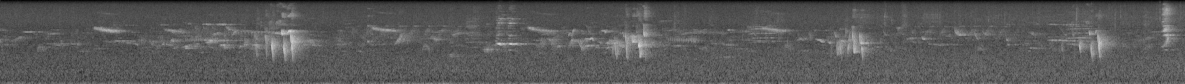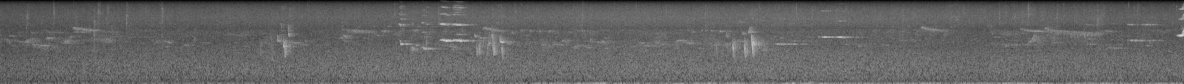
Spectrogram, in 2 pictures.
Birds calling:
Hawaii Creeper (Loxops mana), Red-billed Leiothrix (Leiothrix lutea), Iiwi (Drepanis coccinea), Hawaii Amakihi (Chlorodrepanis virens), Omao (Myadestes obscurus)

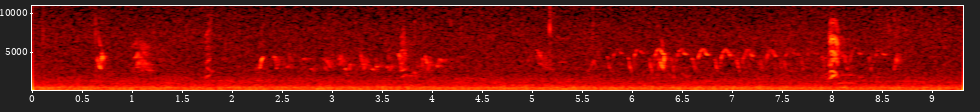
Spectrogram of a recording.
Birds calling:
House Finch (Haemorhous mexicanus), Hawaii Amakihi (Chlorodrepanis virens)

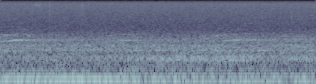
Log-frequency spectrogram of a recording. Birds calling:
Canada Goose (Branta canadensis)

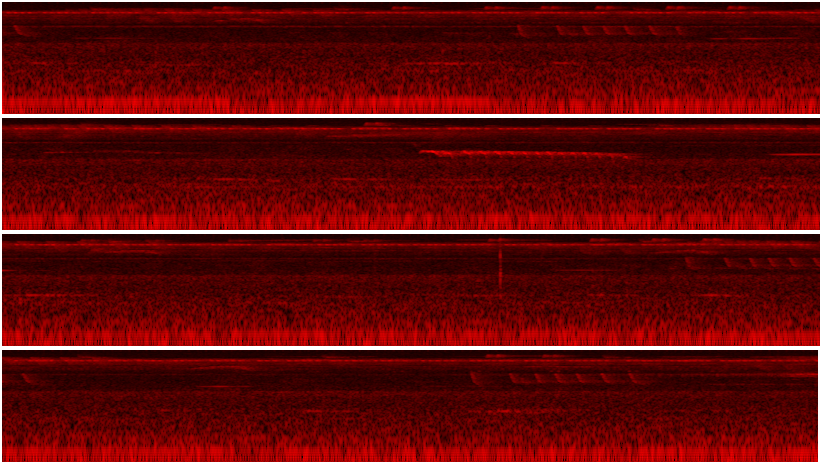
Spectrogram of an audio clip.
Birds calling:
Cinereous Tinamou (Crypturellus cinereus), Buff-throated Woodcreeper (Xiphorhynchus guttatus), White-winged Becard (Pachyramphus polychopterus), Gray-fronted Dove (Leptotila rufaxilla), Bluish-fronted Jacamar (Galbula cyanescens), unidentified bird

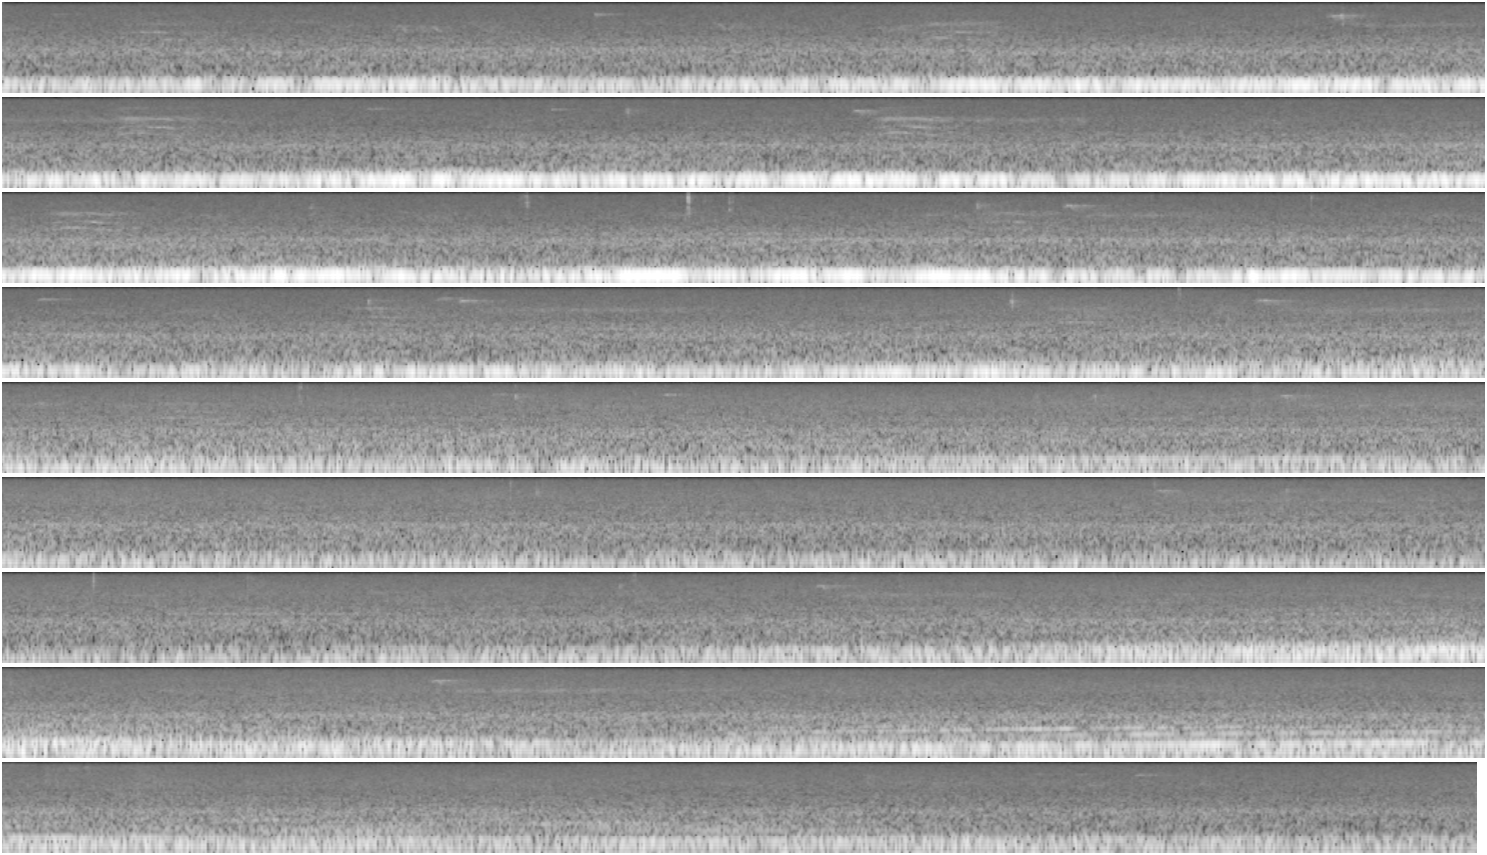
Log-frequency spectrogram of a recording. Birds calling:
Gray Catbird (Dumetella carolinensis), Black-capped Chickadee (Poecile atricapillus)

